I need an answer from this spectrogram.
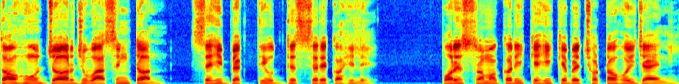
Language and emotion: Odia, neutral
